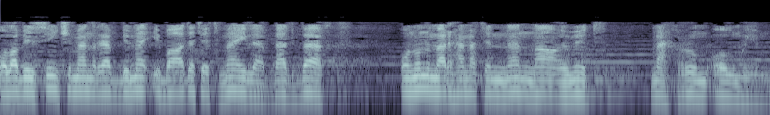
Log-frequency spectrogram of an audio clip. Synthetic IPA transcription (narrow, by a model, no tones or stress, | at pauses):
o̞lˠɑbilsincʰimænɾæbːimæʔibɑːd̪æt̪ʰe̞t̪ʰmæjlæbæd̪bæxt̪ | o̞nunmæɾɦæmæt̪ʰind̪ænːɑːømid̪ | mæhɾumolˠmujum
